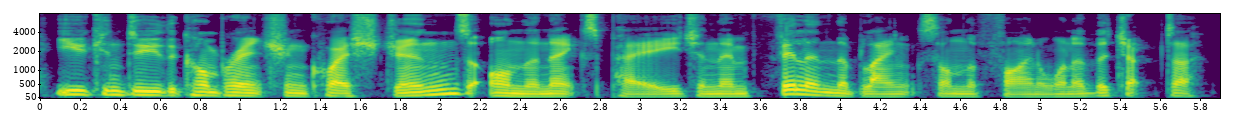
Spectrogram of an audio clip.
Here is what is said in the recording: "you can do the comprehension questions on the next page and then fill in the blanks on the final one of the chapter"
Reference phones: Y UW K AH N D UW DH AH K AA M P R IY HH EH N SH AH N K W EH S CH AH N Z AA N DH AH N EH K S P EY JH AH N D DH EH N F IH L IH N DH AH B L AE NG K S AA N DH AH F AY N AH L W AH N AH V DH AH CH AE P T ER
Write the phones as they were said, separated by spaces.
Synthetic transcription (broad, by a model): Y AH K AH N D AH DH AH K AA M P R IY HH EH N SH AH N K W EH S CH AH N Z N DH AH N EH K S P EY JH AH N DH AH N F IH L IH N DH AH B L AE NG K S N DH AH F AY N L W AH N AH V DH AH CH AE P T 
